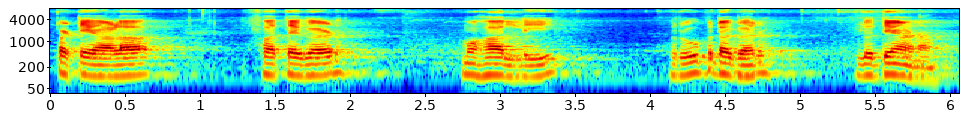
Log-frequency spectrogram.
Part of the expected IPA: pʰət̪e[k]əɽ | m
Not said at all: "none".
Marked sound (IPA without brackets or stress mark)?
ɡ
